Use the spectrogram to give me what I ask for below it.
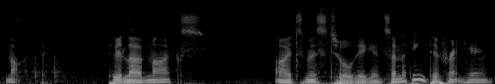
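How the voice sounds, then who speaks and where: With soft music in the background, a man casually streams a point-and-click game, voicing his thoughts as he plays and reading the on-screen text aloud for his audience. His voice is warm and fairly low, at a moderate pace.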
